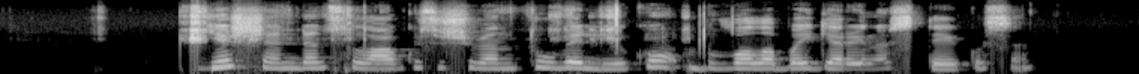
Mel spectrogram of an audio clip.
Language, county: Lithuanian, Vilnius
